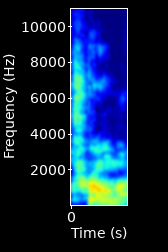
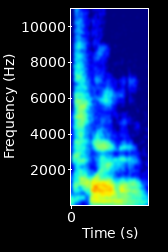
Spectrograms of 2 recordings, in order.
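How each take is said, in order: First: The first vowel sounds like 'oh'. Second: The first vowel sounds like 'ah'. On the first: The speaker calls it right. "but it's trauma. ... it's an O, not an A" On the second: The speaker calls it wrong. "some people pronounce it trauma"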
